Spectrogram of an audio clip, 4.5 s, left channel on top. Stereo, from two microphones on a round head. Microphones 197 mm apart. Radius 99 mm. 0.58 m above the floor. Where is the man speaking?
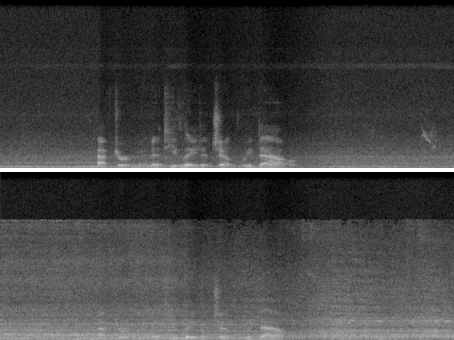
Centre (ahead or behind), 1.0 m.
